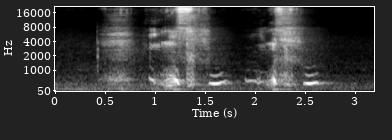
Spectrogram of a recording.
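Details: Sneezing, possibly allergic per hashtags: two loud, voiced sneezes, each with a sharp in-breath then an explosive 'ah-choo' burst.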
